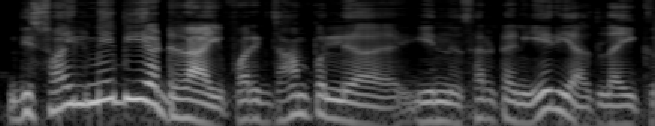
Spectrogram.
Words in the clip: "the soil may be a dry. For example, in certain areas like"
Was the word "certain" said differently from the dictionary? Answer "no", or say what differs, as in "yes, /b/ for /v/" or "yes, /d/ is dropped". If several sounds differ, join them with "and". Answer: no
